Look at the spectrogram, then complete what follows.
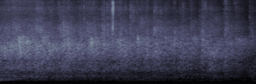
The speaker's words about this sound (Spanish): Vamos iglesia, denle el aplauso fuerte a Dios.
